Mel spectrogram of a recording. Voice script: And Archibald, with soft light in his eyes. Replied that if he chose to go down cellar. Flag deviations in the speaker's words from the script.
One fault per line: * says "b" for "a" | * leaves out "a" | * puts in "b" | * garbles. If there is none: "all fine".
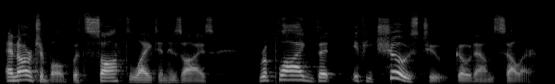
all fine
